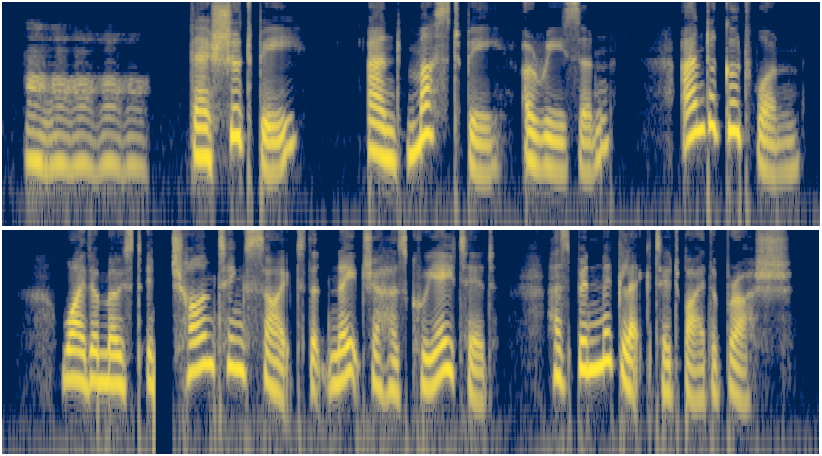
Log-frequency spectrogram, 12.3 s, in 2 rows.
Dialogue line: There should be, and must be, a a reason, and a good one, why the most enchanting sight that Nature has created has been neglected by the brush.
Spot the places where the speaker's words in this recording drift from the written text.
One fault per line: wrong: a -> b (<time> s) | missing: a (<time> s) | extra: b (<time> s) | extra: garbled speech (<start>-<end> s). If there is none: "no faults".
missing: a (4.0 s)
